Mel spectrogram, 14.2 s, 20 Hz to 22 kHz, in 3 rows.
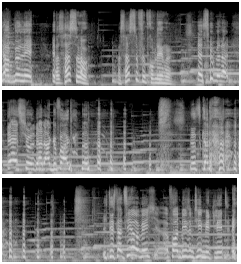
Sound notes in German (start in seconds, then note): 0.0 Pierre lacht; 6.0 Pierre und Tonmann lachen weiter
